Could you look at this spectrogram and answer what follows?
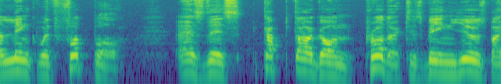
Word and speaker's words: Captagon: So here it says Captagon, it's like octagon, Captagon, it's the same.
